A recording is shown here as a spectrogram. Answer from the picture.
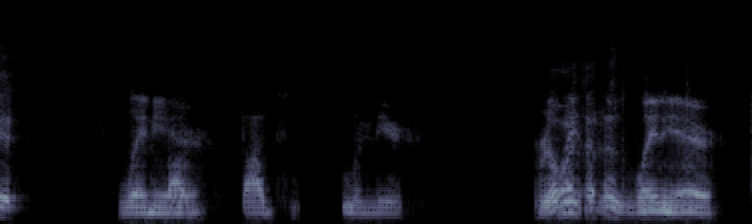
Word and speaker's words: Lanier: Right, 71, Bob Lanier Lanier.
